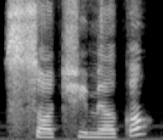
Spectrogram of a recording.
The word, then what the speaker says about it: Xochimilco: And just another fun fact, Xochimilco is, I don't know if I'm saying that right, it's X-O-C-H-I-M-I-L-C-O. So it's quite a name that's kind of hard to pronounce, but my brain says it's Xochimilco, Xochimilco. This is where the Aztecs,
